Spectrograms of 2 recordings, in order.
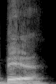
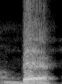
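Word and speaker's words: bear: बेर, तो इसको कभी भी आप बेयर मत बोलेगा।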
